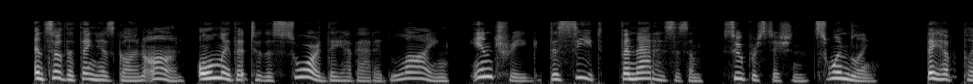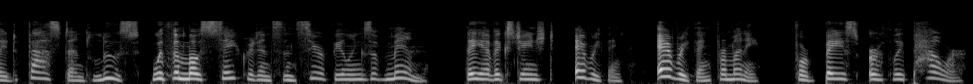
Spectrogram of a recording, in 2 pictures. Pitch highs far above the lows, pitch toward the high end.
Yes: wide, 6.3 semitones; high, 230 Hz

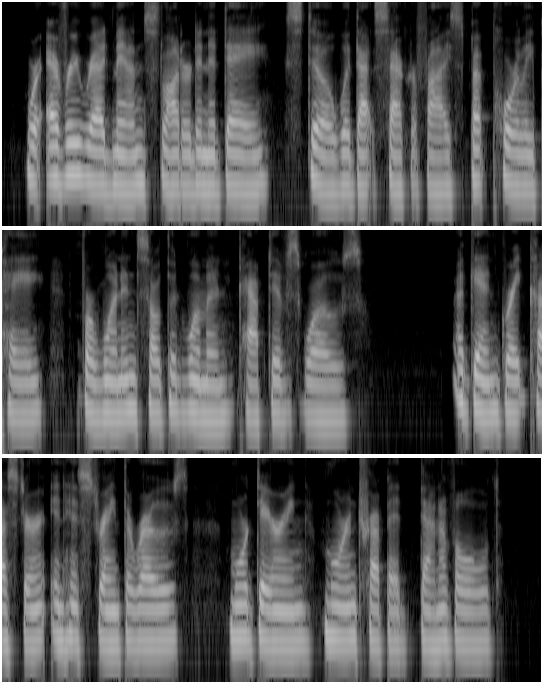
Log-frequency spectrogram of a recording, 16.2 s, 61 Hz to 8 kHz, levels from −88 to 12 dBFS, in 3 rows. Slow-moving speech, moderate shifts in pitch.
No: slow, 130 wpm; narrow, 1.7 semitones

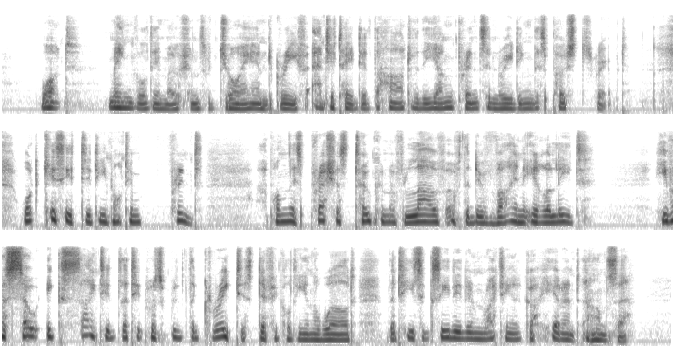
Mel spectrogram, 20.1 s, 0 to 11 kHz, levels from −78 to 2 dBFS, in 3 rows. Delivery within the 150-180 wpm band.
Yes: average, 170 wpm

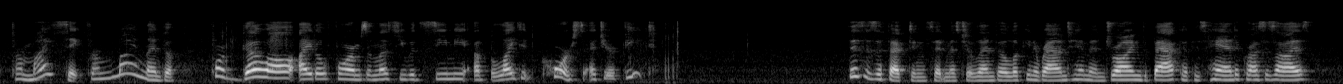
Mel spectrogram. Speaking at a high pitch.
Yes: high, 225 Hz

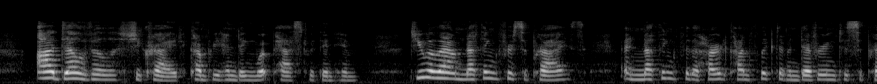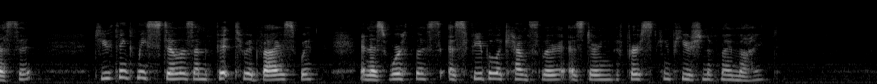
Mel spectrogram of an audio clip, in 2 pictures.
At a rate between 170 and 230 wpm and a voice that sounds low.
No: average, 175 wpm; high, 230 Hz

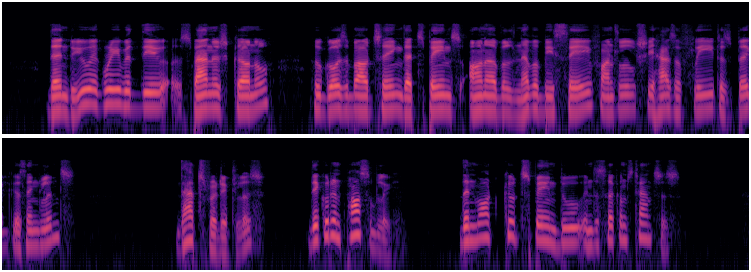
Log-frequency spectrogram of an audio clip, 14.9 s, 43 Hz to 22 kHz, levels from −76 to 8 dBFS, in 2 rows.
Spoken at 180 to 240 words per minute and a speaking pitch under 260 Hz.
No: average, 170 wpm; medium, 140 Hz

